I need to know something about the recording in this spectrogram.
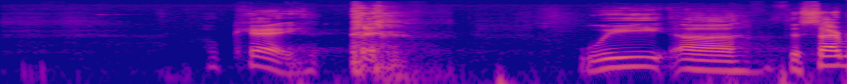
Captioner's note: coughs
